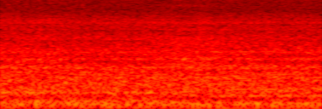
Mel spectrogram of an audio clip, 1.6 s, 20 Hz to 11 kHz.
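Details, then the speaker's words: 2000 Toyota Camry V6 while driving: uneven low rattle and clatter from the rear over road rumble, like loose rocks knocking in the rear suspension. "in the rear end. I'm so serious. It sounds like there are literally rocks in the rear suspension of this thing."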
